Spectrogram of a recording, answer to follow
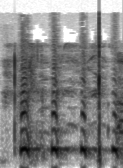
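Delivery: short, high burst of laughter; loud giggling outburst. Real, not acted. Player amused by teammates beating an opponent, high loud laugh.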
